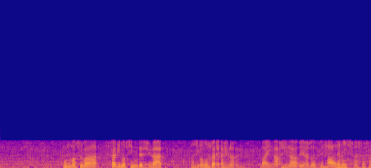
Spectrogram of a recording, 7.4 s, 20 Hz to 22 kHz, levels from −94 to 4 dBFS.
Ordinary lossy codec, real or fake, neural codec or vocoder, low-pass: none; fake; autoencoder, 22.05 kHz, a latent of 192 numbers a frame, VITS, trained on one speaker; 3.6 kHz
